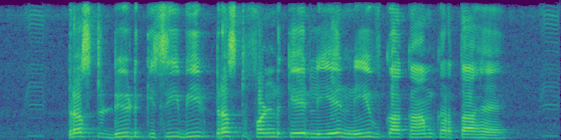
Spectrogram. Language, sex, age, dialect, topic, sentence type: Hindi, male, 18-24, Kanauji Braj Bhasha, banking, statement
